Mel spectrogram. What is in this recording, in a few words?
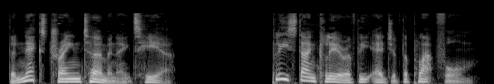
announcement terminating english; operator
